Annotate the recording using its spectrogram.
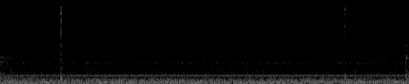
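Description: A faint single snip of fine fly-tying scissors trimming off excess CDC feather butts about half a second in, with another faint click near the end, over a steady low hum.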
